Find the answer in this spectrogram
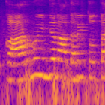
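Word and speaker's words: Carnot: ठीक है, तो लिखो फर्स्ट नंबर परिभाषा, टॉपिक तो लिखो पहले, टॉपिक लिखो Karnaugh engine. Karnaugh engine, Karnaugh अंग्रेजी में कार्नोट, टी साइलेंट रहता है।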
